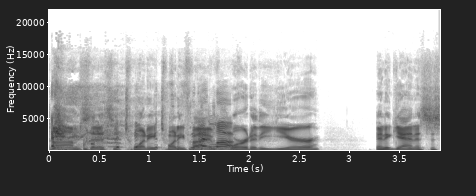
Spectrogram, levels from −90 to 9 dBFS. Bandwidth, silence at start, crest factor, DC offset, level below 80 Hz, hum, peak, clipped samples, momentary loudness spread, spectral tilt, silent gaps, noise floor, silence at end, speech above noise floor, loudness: 18 kHz; 0 s; 20 dB; under 0.1%; -54 dBFS; none; -2 dBFS; under 0.1%; 7 LU; -3 dB/octave; none; -61 dBFS; 0 s; 38 dB; -21 LUFS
